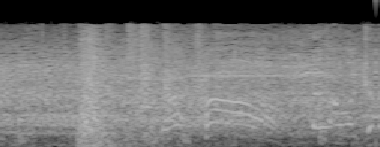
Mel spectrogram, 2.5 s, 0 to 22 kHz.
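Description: Heavy body slam from a wrestling takedown in WWE 2K24 on PS5: one loud thud near the start, then crowd noise and an excited commentator talking over it.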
